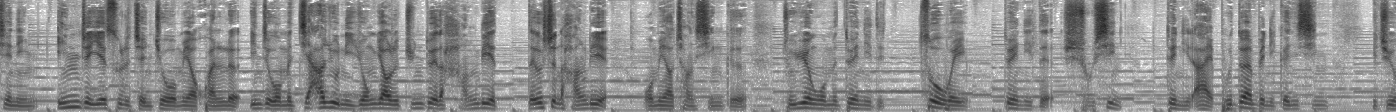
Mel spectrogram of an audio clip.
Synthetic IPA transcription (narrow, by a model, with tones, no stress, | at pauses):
jɛ˥˩ni˨˥˦ni˥nʈ͡ʂə˨jɛ˥su˥d̪ə˨ʈ͡ʂə˨˩ŋt͡ɕjo˥˩ʊwɔ˨˩mə˦njɑ˥˩ʊxwa˧˥nlɤ˥˩i˥nʈ͡ʂə˨wɔ˨˩mə˦nt͡ɕja˥ɻu˥˩ni˨˩ɻʊ˧˥ŋjɑ˥˩ʊd̪ə˩t͡ɕy˥nt̪we˥˩ɪd̪ə˩xɑ̰˧˥ŋljɛ˥˩t̪ɤ˧˥ʂə˥˩nd̪ə˩xɑ˧˥ŋljɛ˥˩ | wʔɔ˨˩mə˦njɑ˥˧ʊʈ͡ʂʰɑ˥˩ŋɕi˥nkɤ̰˧˥ʈ͡ʂu˨˩ɥɛ˥˩nwɔ˨˩mə˦nt̪we˥˩ɪni˨˩d̪ə˦ | t͡swɔ˥˩we˧˥ɪ | t̪we˥˩ɪni˨˩d̪ə̰˦ʂu˨˩ɕi˥˧ŋ | t̪we˥˩ɪni˨˩d̪ə̰˦a˥˩ɪpu˧˥t̪wa˥˧npe˥˩ɪni˨˩kə˥nɕi˥n | i˧˩t͡ɕy˥˧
